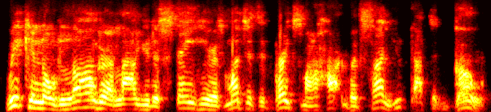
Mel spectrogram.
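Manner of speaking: stern parent confronting his son, pitch swinging with disbelief; angry, heartbroken father. Acted. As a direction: act out a father's hurt outrage, punching key words. Acted audition monologue, father confronts son.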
